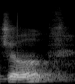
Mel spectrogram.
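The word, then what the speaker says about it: Zhou: yeah eight centuries the Joe Dynasty is written um z h o u but it's pronounced Joe right and it wise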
